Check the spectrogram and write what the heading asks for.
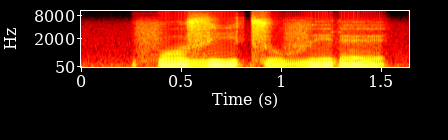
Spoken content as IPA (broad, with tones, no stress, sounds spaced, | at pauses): f ɔ˦ z i˦ t͡s o˨ v e˦ ɾ ɛ˦˨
